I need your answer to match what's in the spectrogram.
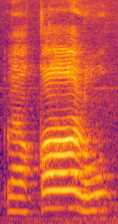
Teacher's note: qa itu bacaan mad tabi'i sebab fathah diikuti dengan alif yang panjangnya satu alif atau dua harokat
